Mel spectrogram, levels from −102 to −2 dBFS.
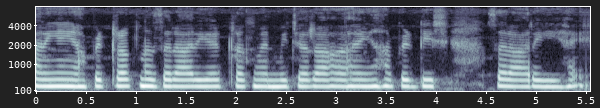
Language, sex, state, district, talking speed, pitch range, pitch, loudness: Hindi, female, Bihar, West Champaran, 225 wpm, 225-235 Hz, 230 Hz, -13 LUFS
